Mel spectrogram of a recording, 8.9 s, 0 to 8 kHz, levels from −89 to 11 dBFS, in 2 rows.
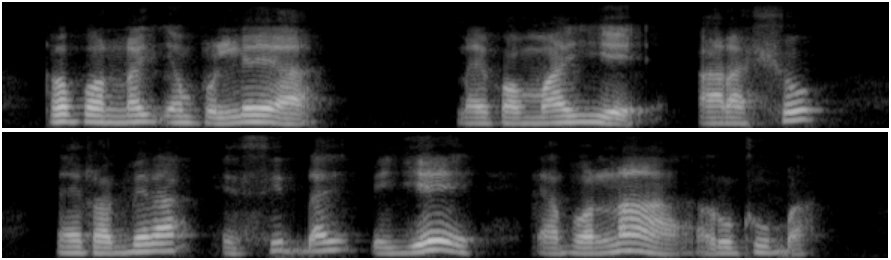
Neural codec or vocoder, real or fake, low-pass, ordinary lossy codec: codec, 24 kHz, 6 kbps, HILCodec; fake; 7.2 kHz; AAC, 32 kbps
